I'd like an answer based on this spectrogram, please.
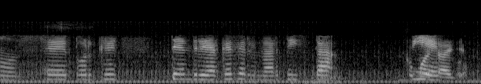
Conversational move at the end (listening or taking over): taking over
